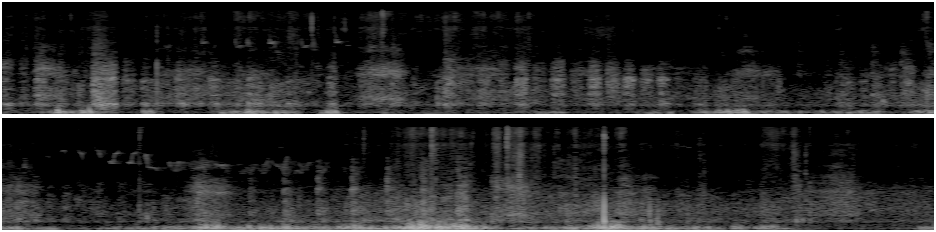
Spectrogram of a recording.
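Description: A German Shepherd dog panting, with irregular dull low thumps of walking and handling, loudest about three-quarters of the way through.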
